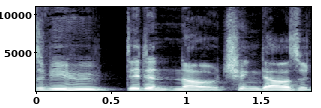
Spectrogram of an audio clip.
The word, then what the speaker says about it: Qingdao: But it's pronounced Qingdao, same as the city.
